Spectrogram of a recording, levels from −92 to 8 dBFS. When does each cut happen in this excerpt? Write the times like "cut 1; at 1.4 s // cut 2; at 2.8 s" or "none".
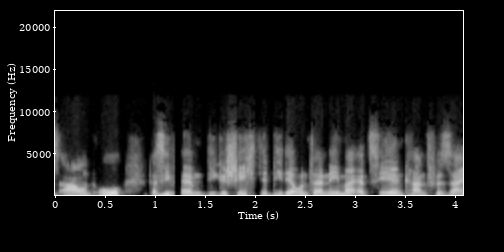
cut 1; at 1.2 s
